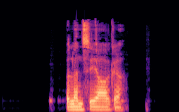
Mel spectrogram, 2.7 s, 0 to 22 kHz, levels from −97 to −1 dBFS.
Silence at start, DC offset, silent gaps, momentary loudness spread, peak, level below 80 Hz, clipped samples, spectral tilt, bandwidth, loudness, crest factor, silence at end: 0.75 s; under 0.1%; none; 10 LU; 0 dBFS; -44 dBFS; under 0.1%; -4.5 dB/octave; 11 kHz; -13 LUFS; 16 dB; 0.85 s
